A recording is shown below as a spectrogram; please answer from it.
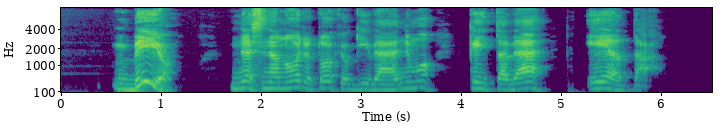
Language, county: Lithuanian, Tauragė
